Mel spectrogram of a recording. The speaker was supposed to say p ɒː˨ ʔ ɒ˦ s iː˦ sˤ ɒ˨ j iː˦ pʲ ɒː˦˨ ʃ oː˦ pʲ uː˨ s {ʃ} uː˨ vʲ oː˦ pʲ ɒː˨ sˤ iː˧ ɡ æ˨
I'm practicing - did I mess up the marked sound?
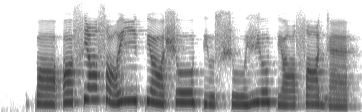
no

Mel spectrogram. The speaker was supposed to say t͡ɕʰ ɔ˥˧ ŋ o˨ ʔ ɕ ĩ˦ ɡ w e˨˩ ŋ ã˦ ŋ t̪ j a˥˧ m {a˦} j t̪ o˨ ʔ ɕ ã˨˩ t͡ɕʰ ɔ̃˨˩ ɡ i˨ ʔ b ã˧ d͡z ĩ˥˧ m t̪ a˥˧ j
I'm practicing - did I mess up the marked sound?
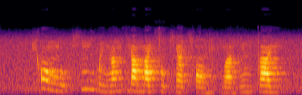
no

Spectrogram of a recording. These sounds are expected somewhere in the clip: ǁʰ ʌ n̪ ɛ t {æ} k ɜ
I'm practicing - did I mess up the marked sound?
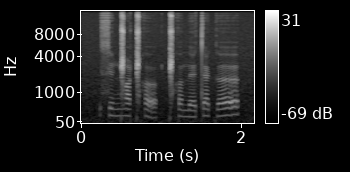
no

